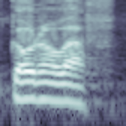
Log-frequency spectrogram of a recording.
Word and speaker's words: Gonal-F: all, the IVF drug Gonal-F. So it's Gonal-F. Is that a proper pronunciation? Very Close well enough, done. right? Very well done.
